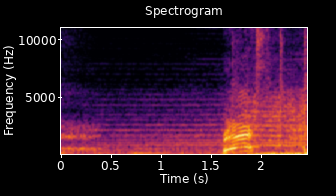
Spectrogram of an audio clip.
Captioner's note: horn honking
